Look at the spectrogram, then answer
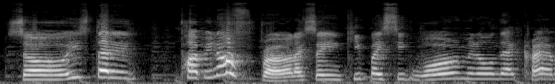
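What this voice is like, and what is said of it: Noticeable foreign accent. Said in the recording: “Sorry, I got an accent, dude.”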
